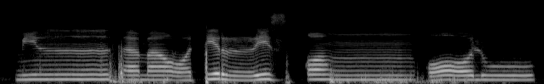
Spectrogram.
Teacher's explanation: dekat tanwin dengan ra tu dia masuk ra tapi tidak ada gunnah, tak ada dengung.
